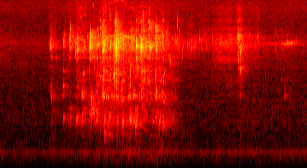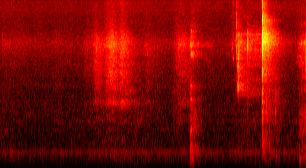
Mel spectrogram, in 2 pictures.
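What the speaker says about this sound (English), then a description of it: "Wash my dry brush in it" A dry paint brush rinsed in water while painting miniatures: soft splashing and dabbing swishes, loudest early, then scattered small drips and light taps close by in a quiet room.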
